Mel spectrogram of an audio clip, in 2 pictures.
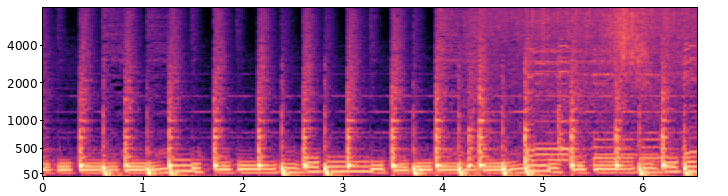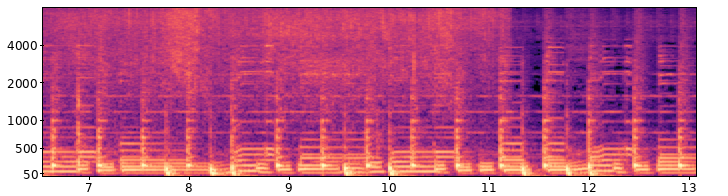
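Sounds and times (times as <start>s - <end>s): background music with a beat: 0.0s - 13.0s
food sizzling in a frying pan: 4.1s - 11.6s
spatula stirring in a pan: 4.2s - 11.2s.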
